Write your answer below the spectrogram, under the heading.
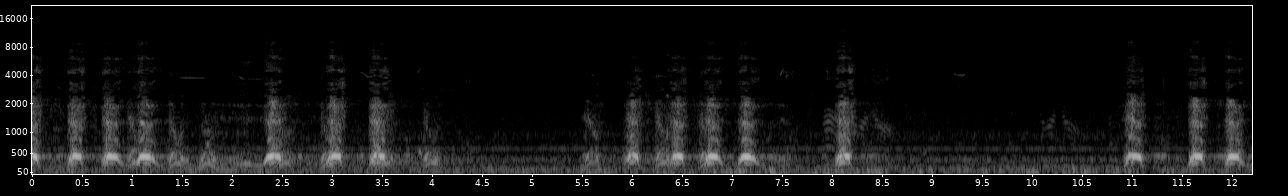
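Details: A Tibetan Mastiff lets out repeated deep barks in loose clusters of two to four, separated by gaps of one to three seconds, with no other clear sounds around it.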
